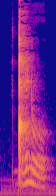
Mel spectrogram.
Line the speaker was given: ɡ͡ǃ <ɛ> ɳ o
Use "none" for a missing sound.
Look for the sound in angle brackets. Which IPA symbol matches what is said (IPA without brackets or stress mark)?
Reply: ɛ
